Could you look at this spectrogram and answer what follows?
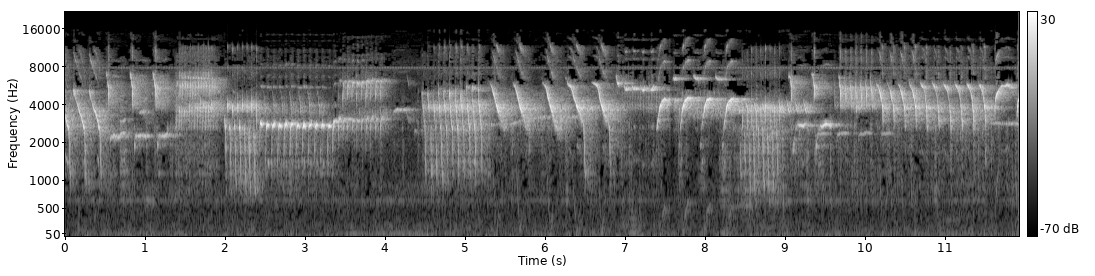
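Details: Domestic canary, either a Gloster or a Yorkshire breed, singing a long unbroken song of fast buzzy trills, rolling pulsed tours and downslurred whistled notes, high-pitched and loud throughout with brief switches between phrase types.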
